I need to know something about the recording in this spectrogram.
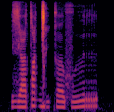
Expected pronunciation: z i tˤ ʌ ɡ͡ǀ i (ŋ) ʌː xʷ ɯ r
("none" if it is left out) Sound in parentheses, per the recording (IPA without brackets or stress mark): k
